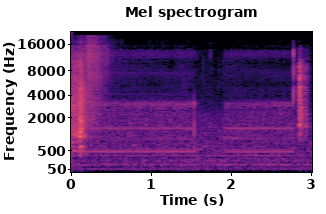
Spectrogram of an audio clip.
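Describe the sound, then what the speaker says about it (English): Faint, sparse telephone dialing tones, a few short beeps spaced apart at a shop counter in a quiet room. "at the counter, Carmen had started dialing the phone"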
